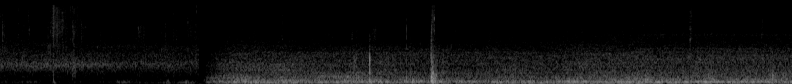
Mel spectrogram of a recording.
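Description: A car drives along a road through autumn countryside, with a steady, fairly loud road and engine rumble that starts after a brief quieter opening and carries on evenly to the end.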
